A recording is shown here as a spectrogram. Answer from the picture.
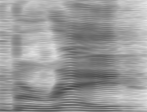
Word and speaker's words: beret: Collecting berries while wearing a beret, nicely done, comes to us from Sean. I loved that one. And got you 5 votes. It makes more sense if you pronounce beret like berry.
